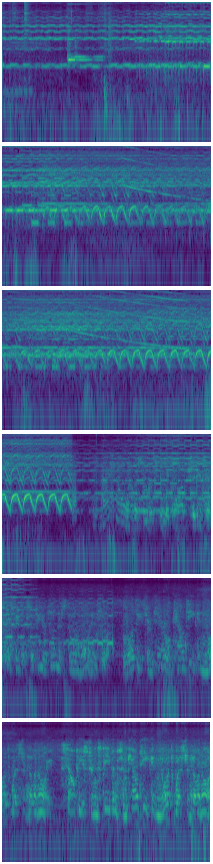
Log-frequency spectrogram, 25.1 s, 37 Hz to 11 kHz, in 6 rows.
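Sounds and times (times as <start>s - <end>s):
high warning tone: 0.0s - 19.3s
electronic siren yelping: 0.4s - 19.1s
radio alert tones: 4.8s - 19.2s.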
